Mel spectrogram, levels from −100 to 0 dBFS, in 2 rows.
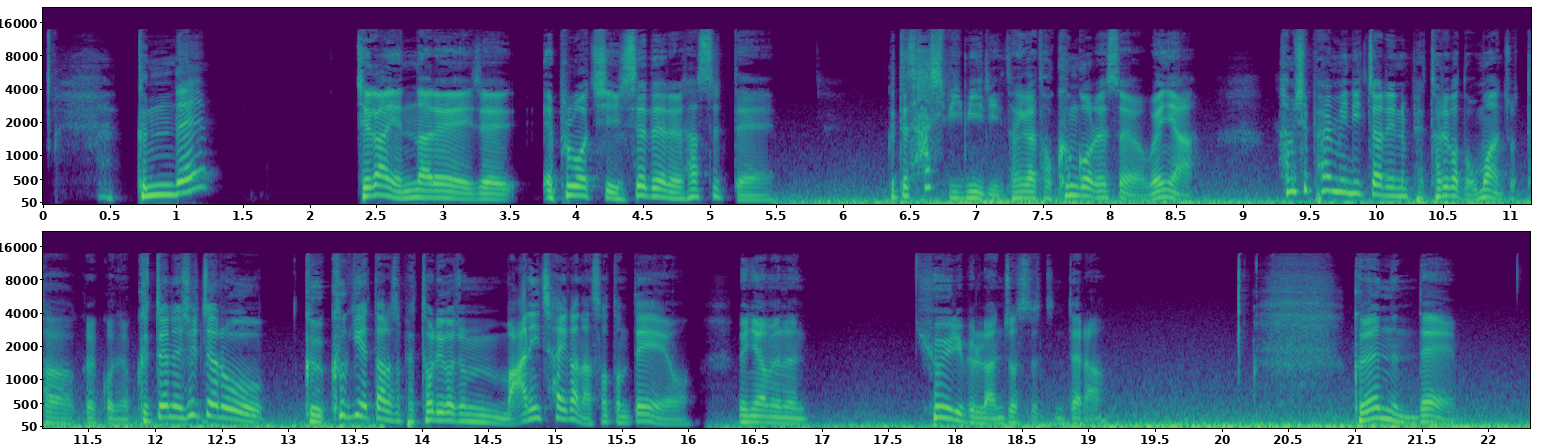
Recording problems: low rumble; faint; from 5.5 to 14 s and from 16 s on; 25 dB below the speech

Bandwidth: 14 kHz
